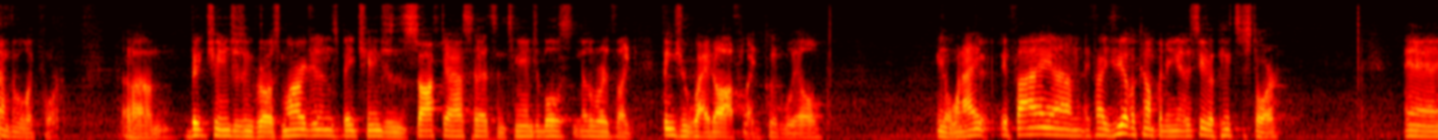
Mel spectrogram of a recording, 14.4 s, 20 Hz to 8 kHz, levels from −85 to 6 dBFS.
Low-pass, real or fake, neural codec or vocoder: 7.2 kHz; fake; codec, 32 kHz, 1.9 kbps, SNAC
